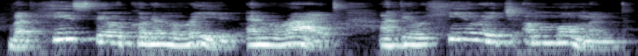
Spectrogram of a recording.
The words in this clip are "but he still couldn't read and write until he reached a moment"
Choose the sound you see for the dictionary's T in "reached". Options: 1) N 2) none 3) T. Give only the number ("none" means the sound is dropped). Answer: 2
